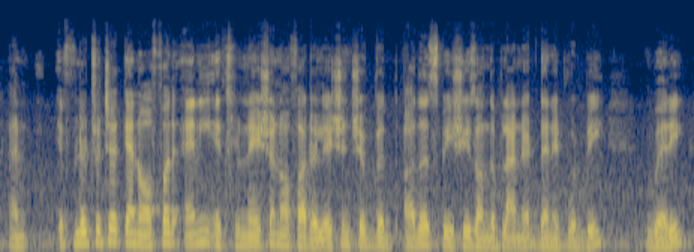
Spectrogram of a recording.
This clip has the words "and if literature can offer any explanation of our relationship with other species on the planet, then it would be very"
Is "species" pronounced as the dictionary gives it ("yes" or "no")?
yes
